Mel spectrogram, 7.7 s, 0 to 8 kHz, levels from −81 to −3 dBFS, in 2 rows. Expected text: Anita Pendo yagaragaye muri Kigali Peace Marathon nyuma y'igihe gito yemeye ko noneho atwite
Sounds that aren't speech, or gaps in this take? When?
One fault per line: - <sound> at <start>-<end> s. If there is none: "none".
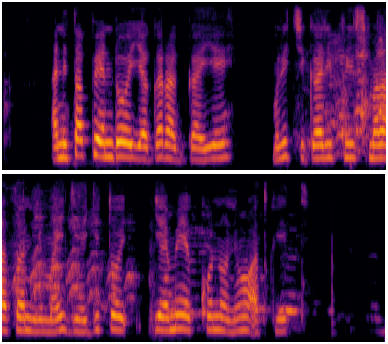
none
